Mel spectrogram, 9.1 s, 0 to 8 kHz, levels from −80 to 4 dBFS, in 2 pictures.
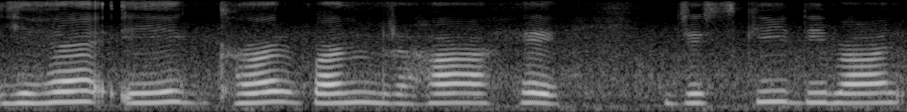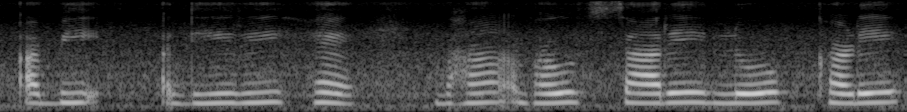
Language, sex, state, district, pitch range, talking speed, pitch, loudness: Hindi, female, Maharashtra, Sindhudurg, 250-265 Hz, 105 wpm, 255 Hz, -23 LUFS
